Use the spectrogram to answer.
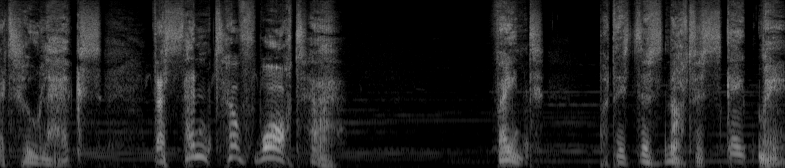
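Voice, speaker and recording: A put-on character voice at a fairly slow pace, with long, frequent pauses and faint music in the background. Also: man, fairly high pitch for a man. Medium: video game. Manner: formal, archaic phrasing.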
